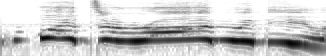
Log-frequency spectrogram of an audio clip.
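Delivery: high, slow, pleading mock outrage; hammed-up what's wrong with you; exasperated Scott. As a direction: stretch it out, exasperated. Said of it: "Scott comes in and he's like".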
